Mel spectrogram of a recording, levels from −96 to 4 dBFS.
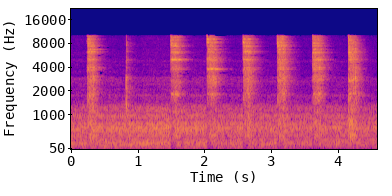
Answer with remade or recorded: recorded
